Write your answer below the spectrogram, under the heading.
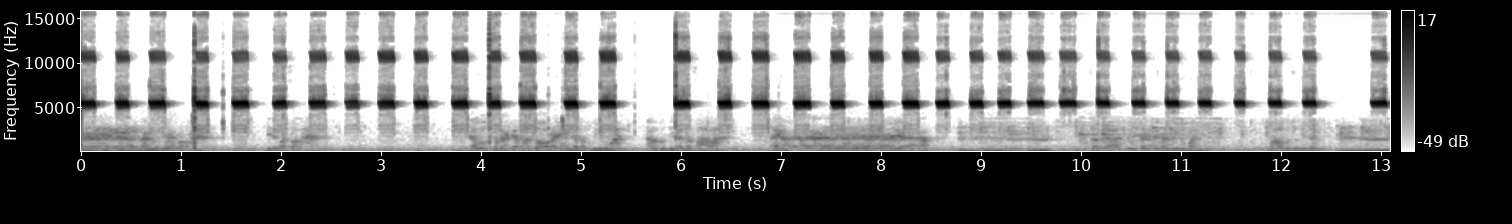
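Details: Field cricket of the jeliteng or Javanese type, taken from a rice paddy, sharp high chirps in rapid even bursts with a few brief pauses, soft background rumble and faint voices.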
